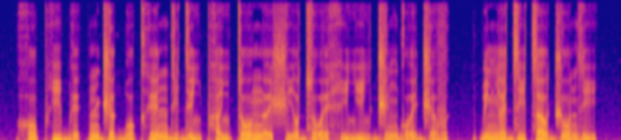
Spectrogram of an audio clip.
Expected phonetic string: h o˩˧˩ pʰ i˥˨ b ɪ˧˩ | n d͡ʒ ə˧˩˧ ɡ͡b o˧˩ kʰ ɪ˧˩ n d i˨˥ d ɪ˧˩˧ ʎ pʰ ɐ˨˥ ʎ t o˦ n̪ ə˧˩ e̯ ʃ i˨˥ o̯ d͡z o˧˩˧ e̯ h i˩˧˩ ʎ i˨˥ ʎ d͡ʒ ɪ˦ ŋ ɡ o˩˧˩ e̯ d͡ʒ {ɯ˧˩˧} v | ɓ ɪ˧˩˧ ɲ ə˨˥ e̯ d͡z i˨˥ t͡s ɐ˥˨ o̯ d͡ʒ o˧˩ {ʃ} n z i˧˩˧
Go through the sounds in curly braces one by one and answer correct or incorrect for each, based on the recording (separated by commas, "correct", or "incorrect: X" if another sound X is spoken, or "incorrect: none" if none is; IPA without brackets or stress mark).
incorrect: ə˧˩˧, incorrect: none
